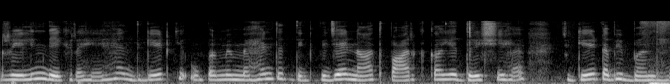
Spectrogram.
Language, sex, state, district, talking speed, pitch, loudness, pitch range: Hindi, female, Uttar Pradesh, Gorakhpur, 190 wpm, 215 Hz, -18 LUFS, 200-230 Hz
